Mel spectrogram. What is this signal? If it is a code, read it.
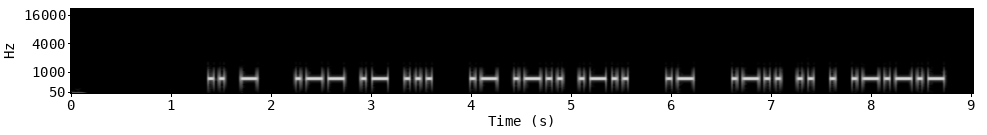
Morse code, heard as a keyed tone, about 21 wpm, 700 Hz. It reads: IT WAS ALL A LIE.
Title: Sentences from Top 1600 Words 22wpm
